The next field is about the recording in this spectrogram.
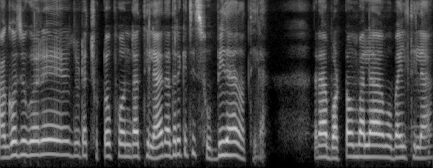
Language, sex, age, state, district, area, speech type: Odia, female, 30-45, Odisha, Kendrapara, urban, spontaneous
